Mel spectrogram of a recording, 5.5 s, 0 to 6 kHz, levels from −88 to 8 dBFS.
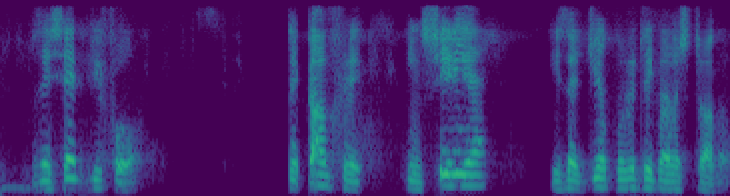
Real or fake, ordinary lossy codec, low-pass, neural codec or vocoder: fake; none; 5.4 kHz; codec, 16 kHz, 1 kbps, FreqCodec, smaller model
